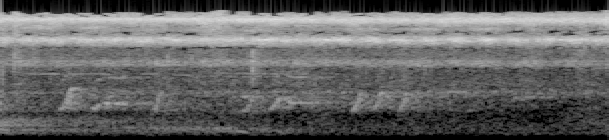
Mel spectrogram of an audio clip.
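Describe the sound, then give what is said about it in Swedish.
Crickets chirp steadily in a dense jungle in Sabah, Malaysian Borneo, just before sunrise, their high-pitched trilling forming a constant layered drone, with a few faint calls rising briefly through the background. “Syrsorna fortsätter sin nattkonsert ett tag till.”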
